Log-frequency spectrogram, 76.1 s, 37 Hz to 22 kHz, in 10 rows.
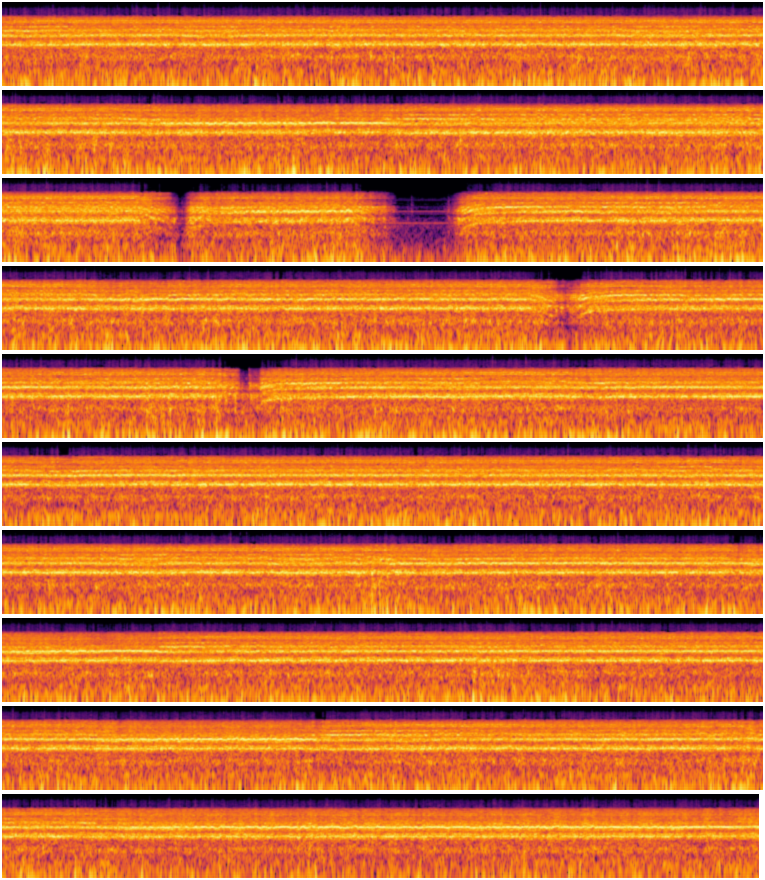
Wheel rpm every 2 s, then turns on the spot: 230, 230, 240, 230, 230, 220, 210, 210, 160, 110, 190, 230, 230, 230, 180, 230, 190, 220, 230, 230, 230, 230, 230, 220, 220, 230, 230, 220, 230, 230, 230, 220, 220, 230, 230, 210, 210, 210.
none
